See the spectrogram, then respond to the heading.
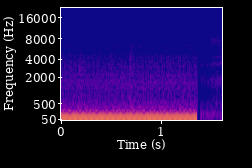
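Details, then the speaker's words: Citroen ZX with a Peugeot-Citroen engine, held at about 2,000 rpm because it will not otherwise keep running: steady low drone well above normal idle, then cuts out; choke not working, fuel tank reportedly rusted inside, owner blames fuel. "you will notice I it's high revved that's because to keep the car running I had to be it in about 2,000 revs so something's not great with that"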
